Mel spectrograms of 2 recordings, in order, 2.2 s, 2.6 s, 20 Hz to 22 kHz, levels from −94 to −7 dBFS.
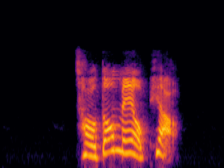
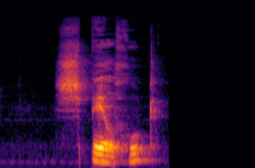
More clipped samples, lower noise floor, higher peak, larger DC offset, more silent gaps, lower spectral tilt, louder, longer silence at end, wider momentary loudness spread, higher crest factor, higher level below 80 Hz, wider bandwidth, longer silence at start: neither; first, -85 dBFS vs -69 dBFS; about the same, -8 dBFS vs -6 dBFS; neither; neither; second, -1 dB/octave vs -5 dB/octave; first, -21 LUFS vs -26 LUFS; second, 0.45 s vs 1 s; second, 7 LU vs 21 LU; second, 16 dB vs 22 dB; first, -68 dBFS vs -78 dBFS; second, 7.6 kHz vs 14.5 kHz; first, 0.8 s vs 0.6 s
